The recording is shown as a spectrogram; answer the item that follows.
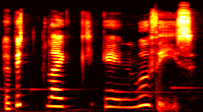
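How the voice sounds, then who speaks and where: A woman with a French accent playing a teasing, curious bookshop keeper in an intimate audio roleplay, speaking softly and musingly and often slipping toward a whisper. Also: high voice, fairly even intonation, unhurried, faint music behind. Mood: musing, gentle. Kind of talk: intimate audio roleplay, soft acted monologue.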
